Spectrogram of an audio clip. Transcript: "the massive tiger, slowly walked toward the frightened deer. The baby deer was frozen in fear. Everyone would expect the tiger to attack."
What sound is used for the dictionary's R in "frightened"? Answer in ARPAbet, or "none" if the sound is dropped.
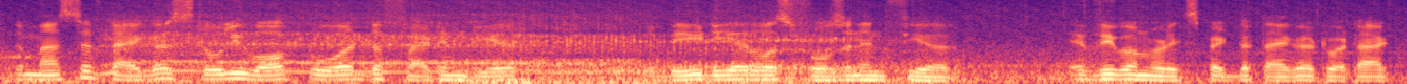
none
